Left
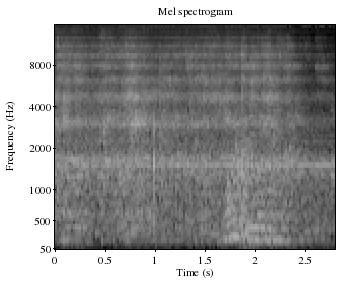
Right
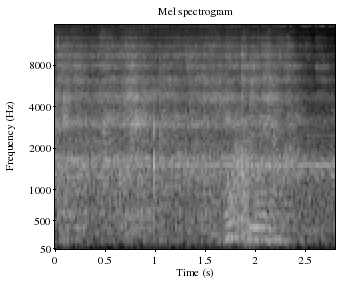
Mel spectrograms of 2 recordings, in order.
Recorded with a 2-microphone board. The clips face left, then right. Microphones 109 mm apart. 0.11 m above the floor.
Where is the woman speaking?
20° left (ahead or behind), 1.2 m.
